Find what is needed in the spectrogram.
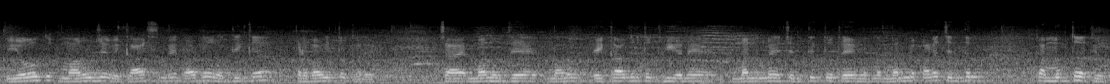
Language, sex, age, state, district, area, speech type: Sindhi, male, 30-45, Rajasthan, Ajmer, urban, spontaneous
